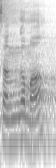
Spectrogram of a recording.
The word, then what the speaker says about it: Sangama: It is written as Sangama, but it is to be pronounced as Sangam, from 1336 to 1485.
